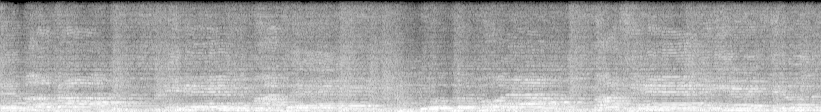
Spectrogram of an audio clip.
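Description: Live contemporary worship song: a female lead singer with many voices singing along, over a band of guitars, piano and drums. The sustained sung phrases rise and fall without a break.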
